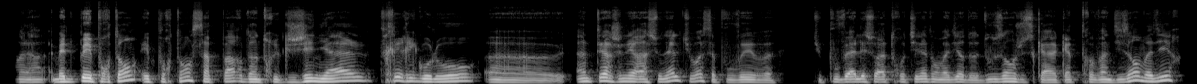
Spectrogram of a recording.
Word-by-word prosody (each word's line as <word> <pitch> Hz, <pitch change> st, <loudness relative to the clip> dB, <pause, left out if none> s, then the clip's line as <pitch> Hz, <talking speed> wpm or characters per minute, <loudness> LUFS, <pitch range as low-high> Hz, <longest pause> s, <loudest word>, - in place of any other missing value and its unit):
Voilà, 115 Hz, -1 st, -4 dB
mais 130 Hz, +2 st, +6 dB
d 125 Hz, -, 0 dB
p 150 Hz, +6 st, +6 dB
et 145 Hz, -, +9 dB
pourtant 150 Hz, -, +1 dB
et 130 Hz, -, +2 dB
pourtant 130 Hz, +7 st, -3 dB
ça 140 Hz, -7 st, -1 dB
part 140 Hz, +1 st, -3 dB
d'un 120 Hz, -2 st, +2 dB
truc 110 Hz, -1 st, -5 dB
génial, 145 Hz, +8 st, +3 dB
très 175 Hz, -, 0 dB
rigolo, 145 Hz, +2 st, +2 dB
heu, 95 Hz, -5 st, -4 dB
intergénérationnel, 135 Hz, +1 st, +1 dB
tu 175 Hz, -, -12 dB
vois? 155 Hz, +3 st, -2 dB
Ca 115 Hz, -7 st, -6 dB
pouvait 110 Hz, +1 st, -2 dB
v 100 Hz, -2 st, -4 dB, 0.4 s
tu -, -, -13 dB
pouvais 120 Hz, 0 st, -2 dB
aller 120 Hz, +1 st, +2 dB
sur 125 Hz, 0 st, -2 dB
la 115 Hz, -, -1 dB
trottinette, 120 Hz, +1 st, -4 dB
on 120 Hz, -, -2 dB
va 110 Hz, 0 st, -1 dB
dire 120 Hz, 0 st, -1 dB
de 100 Hz, 0 st, -4 dB
12 120 Hz, +7 st, -1 dB
ans -, -, +2 dB
jusqu'à 105 Hz, -2 st, -3 dB
90 110 Hz, +2 st, -3 dB
ans, 185 Hz, -, +4 dB
on -, -, +2 dB
va 145 Hz, -3 st, +4 dB
dire, 185 Hz, +7 st, 0 dB
125 Hz, 200 wpm, -23 LUFS, 110-145 Hz, 0.4 s, et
